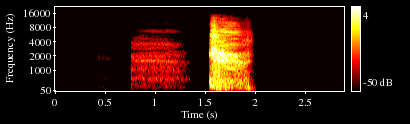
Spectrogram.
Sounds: Sneeze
